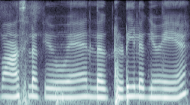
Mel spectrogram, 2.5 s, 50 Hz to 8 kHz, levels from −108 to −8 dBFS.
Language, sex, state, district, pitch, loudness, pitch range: Hindi, female, Chhattisgarh, Sarguja, 210 Hz, -16 LUFS, 200-220 Hz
